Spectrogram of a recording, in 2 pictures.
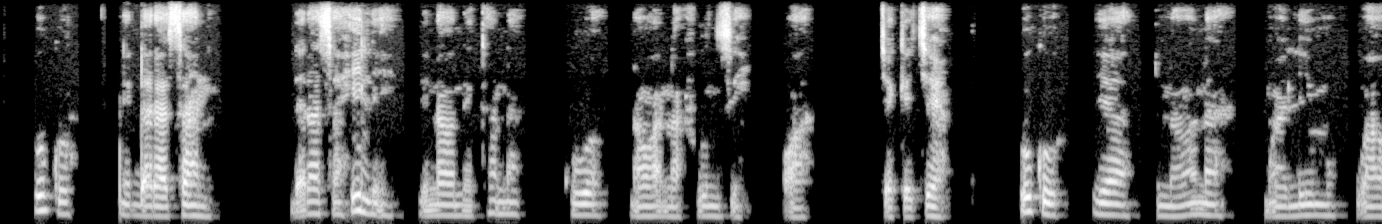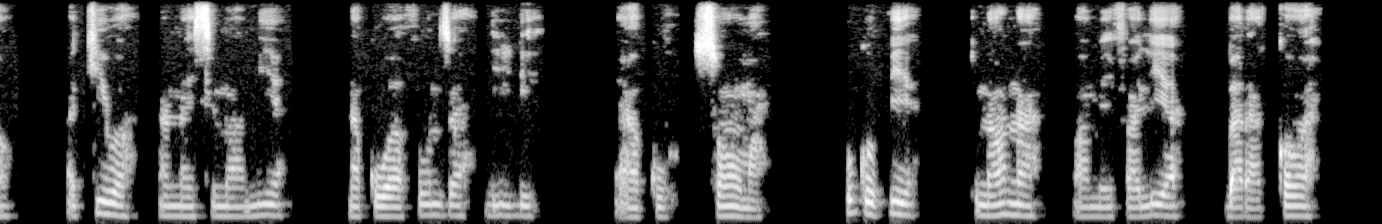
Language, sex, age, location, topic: Swahili, female, 36-49, Nakuru, health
